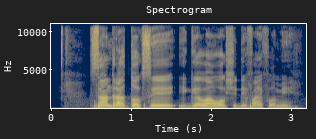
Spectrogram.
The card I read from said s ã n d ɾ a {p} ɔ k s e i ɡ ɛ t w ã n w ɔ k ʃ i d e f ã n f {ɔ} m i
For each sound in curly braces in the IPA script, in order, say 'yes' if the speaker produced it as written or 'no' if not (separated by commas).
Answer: no, yes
